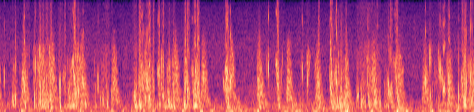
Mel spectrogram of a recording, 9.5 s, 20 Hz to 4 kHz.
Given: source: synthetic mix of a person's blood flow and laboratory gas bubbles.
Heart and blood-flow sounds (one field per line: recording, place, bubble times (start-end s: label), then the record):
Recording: Doppler ultrasound of blood flow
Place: subclavian vein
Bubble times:
0.00-0.12 s: bubbles
0.15-0.60 s: bubbles
0.66-1.09 s: bubbles
1.16-1.77 s: bubbles
1.89-2.28 s: bubbles
2.65-3.10 s: bubbles
3.15-3.54 s: bubbles
3.66-4.05 s: bubbles
4.45-4.67 s: bubbles
5.13-5.42 s: bubbles
5.49-5.67 s: bubbles
6.01-6.08 s: bubbles
6.12-6.22 s: bubbles
6.29-6.43 s: bubbles
6.59-7.00 s: bubbles
7.12-7.64 s: bubbles
7.68-8.10 s: bubbles
8.48-9.05 s: bubbles
9.16-9.50 s: bubbles
From the record:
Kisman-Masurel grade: 243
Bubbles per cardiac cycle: several, 3 to 8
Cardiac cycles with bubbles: 100%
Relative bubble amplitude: loud (0.450 to 0.775)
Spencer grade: 3 (all of the cardiac periods contain showers or single bubble signals, but not dominating or overriding the cardiac motion signals)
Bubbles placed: anywhere in the cardiac cycle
